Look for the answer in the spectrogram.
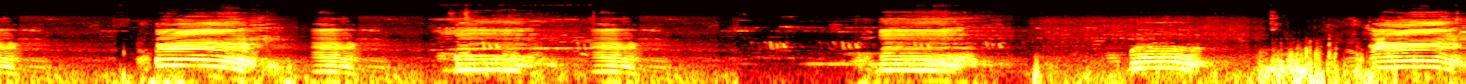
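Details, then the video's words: Cows, adult and calf, eating in a field, mooing repeatedly: around nine bellowing calls of varied length, some bending upward then down, packed closely with short pauses and low background noise. "Cow Sound Effect For Kids"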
